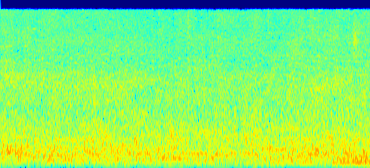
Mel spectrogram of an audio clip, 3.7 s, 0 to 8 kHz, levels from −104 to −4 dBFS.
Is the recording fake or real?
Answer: fake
